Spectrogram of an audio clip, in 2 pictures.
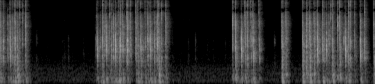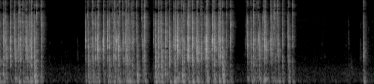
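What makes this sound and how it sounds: Fingertips, one of them bandaged, type rapidly on a backlit mechanical computer keyboard with black plastic keycaps bearing Korean and English legends, its hollow keys clacking on their switches. Dense, bright, short-lived key clicks arrive in several bursts of typing separated by brief silent pauses, ending with a single isolated tap.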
